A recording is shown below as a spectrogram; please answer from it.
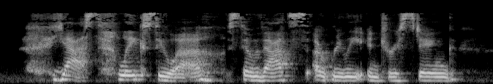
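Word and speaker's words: Suwa: How do you pronounce it? Yes, Lake Sua.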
